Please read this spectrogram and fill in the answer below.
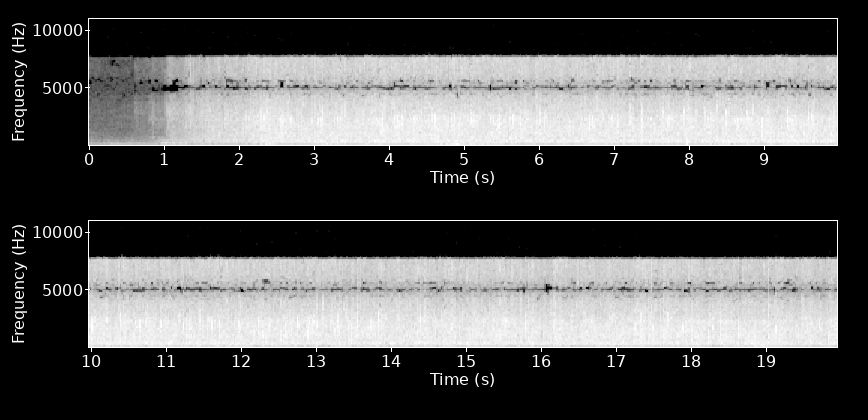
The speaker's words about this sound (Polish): Jeszcze zostawcie oklaski, bo jeszcze się przydadzą.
